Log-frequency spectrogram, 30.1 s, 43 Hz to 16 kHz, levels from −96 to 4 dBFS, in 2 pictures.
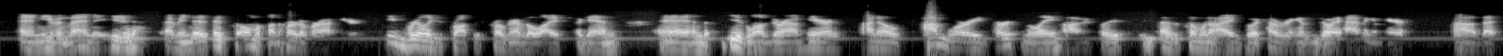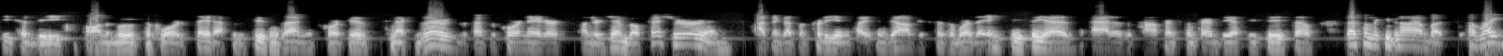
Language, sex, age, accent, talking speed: English, male, 30-49, American, 205 wpm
